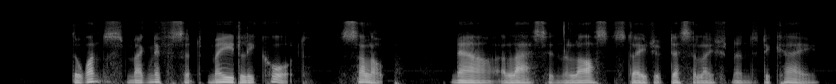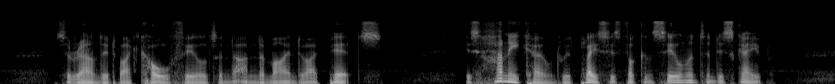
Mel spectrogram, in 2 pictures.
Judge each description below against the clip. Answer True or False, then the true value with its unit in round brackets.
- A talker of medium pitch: False (80 Hz)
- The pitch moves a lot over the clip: False (3.3 semitones)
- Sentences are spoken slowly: True (115 wpm)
